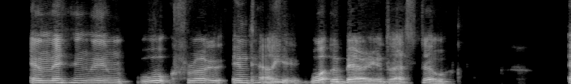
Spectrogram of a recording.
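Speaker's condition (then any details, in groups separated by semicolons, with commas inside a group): Cerebral palsy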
